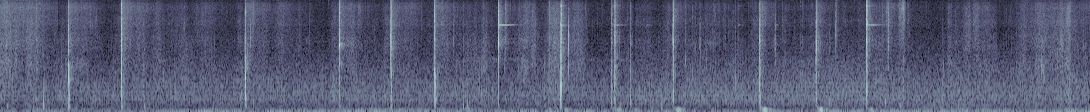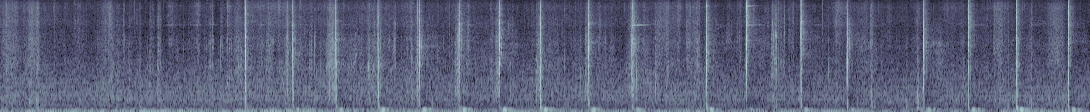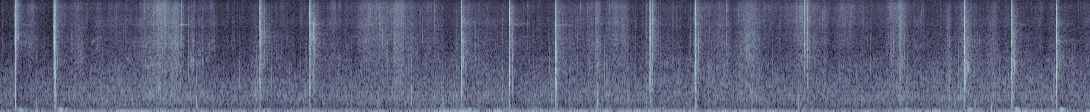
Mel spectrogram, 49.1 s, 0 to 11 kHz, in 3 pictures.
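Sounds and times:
branches rustling: 0.0s - 49.0s
axe chopping branches: 0.1s - 2.3s, 3.6s - 4.0s, 5.0s - 13.6s, 17.9s - 34.0s, 36.5s - 38.9s, 39.5s - 43.9s, 46.9s - 49.0s.

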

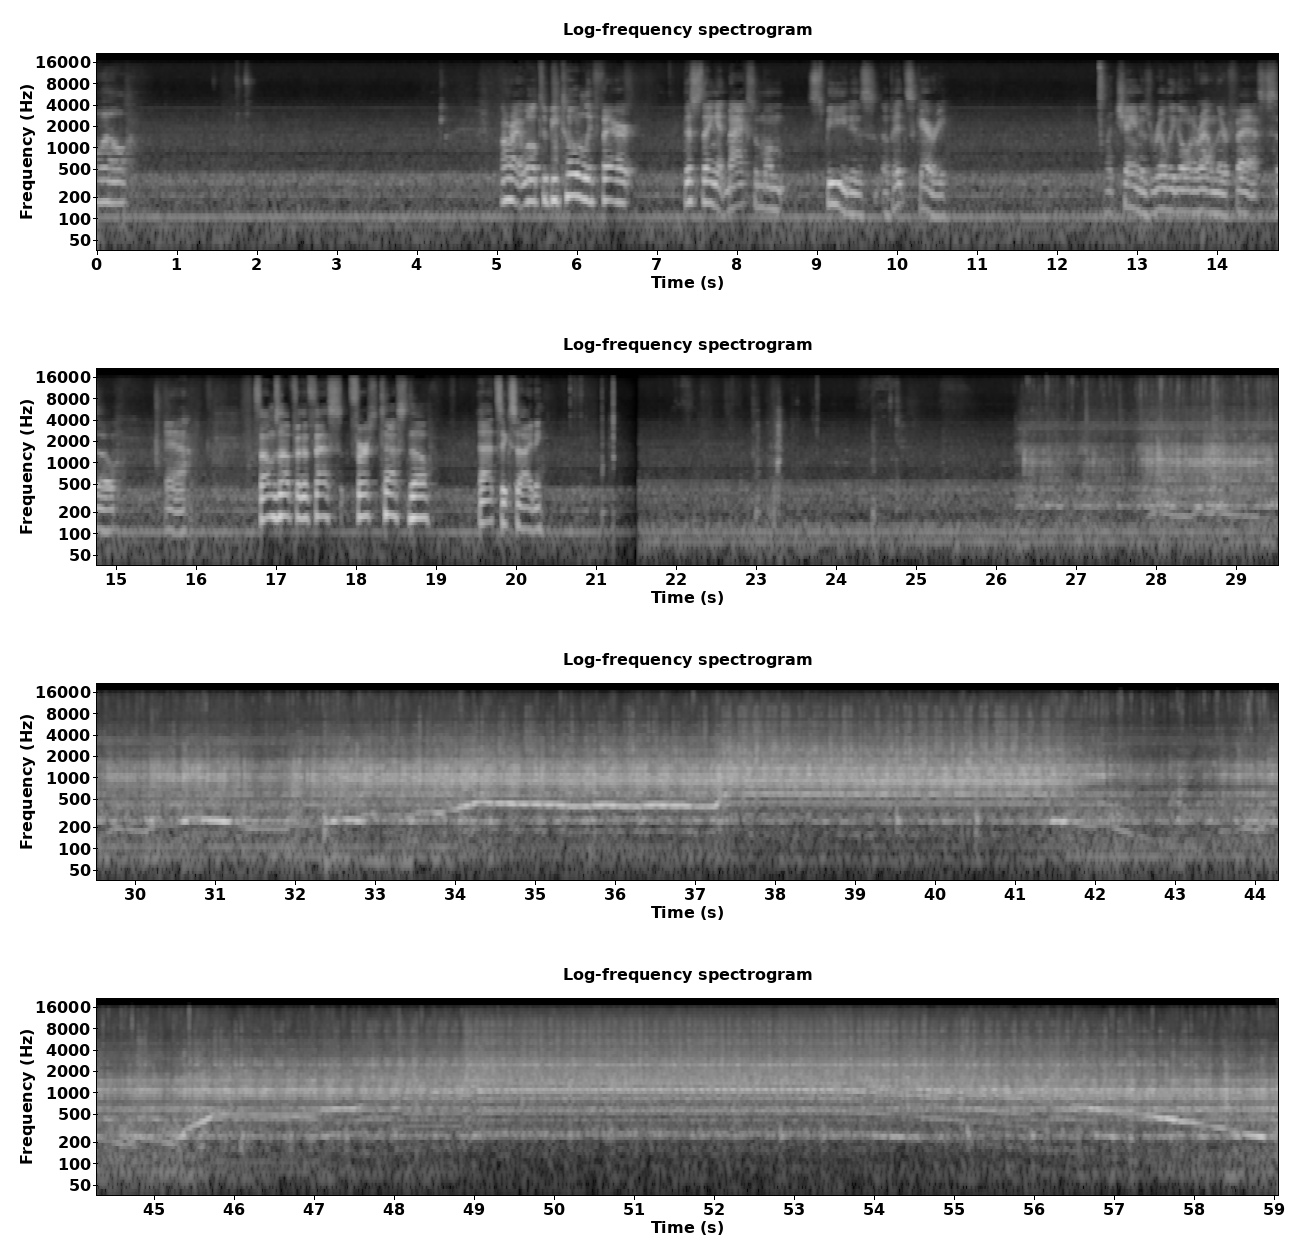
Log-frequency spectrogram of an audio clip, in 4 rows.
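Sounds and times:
electric motor whine: 26.2s - 59.0s
chain whirring: 27.8s - 42.7s.

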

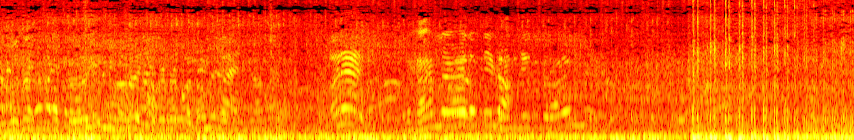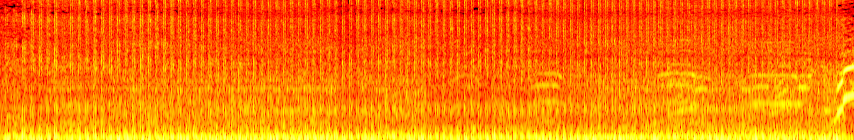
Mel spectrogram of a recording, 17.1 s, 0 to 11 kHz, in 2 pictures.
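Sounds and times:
tractor engines at full throttle: 0.0s - 17.0s.

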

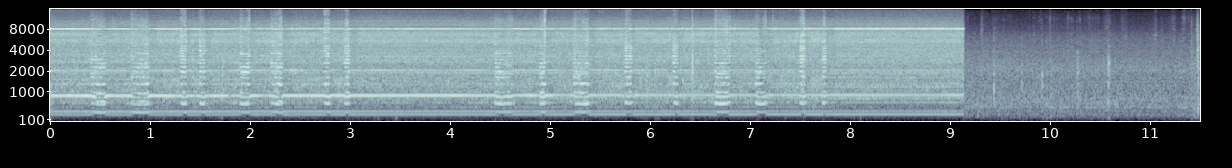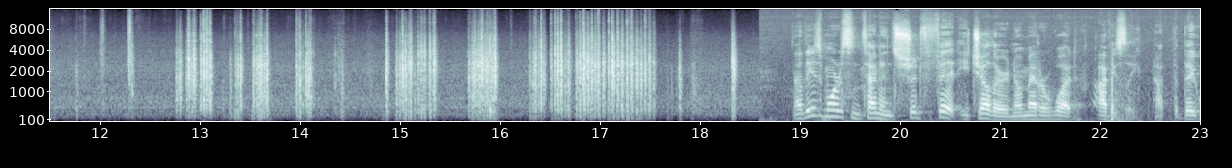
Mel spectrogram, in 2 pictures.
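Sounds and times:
power tool whining: 0.0s - 9.2s.

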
